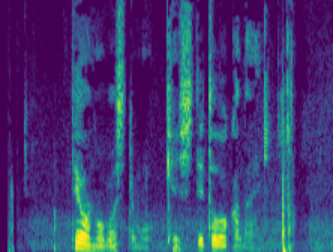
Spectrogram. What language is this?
Japanese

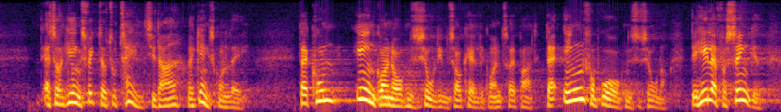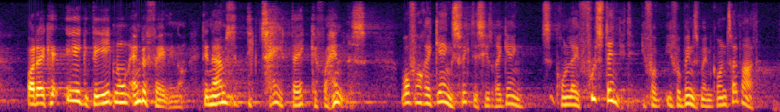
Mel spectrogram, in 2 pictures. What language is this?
Danish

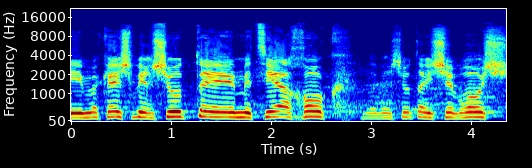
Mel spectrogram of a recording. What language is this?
Hebrew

